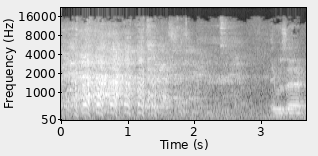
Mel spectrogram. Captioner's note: laughter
